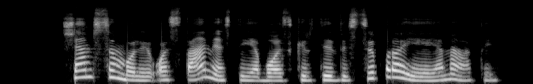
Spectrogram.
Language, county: Lithuanian, Kaunas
